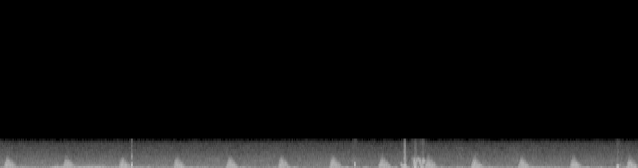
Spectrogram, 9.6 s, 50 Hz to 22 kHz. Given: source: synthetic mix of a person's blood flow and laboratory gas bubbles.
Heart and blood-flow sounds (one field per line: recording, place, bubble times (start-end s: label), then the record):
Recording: Doppler ultrasound of blood flow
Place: subclavian vein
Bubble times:
1.94-2.02 s: bubbles
5.28-5.36 s: bubbles
6.00-6.15 s: bubbles
6.17-6.41 s: bubbles
9.23-9.31 s: bubbles
From the record:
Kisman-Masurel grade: 123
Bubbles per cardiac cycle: 1 to 2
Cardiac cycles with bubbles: 10 to 50%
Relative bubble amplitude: loud (0.450 to 0.775)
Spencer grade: 2 (many but less than half of the cardiac periods contain bubble signals, singularly or in groups)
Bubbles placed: anywhere in the cardiac cycle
